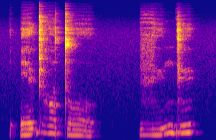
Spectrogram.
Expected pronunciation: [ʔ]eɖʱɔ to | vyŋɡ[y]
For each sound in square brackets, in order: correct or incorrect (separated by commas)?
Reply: correct, correct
